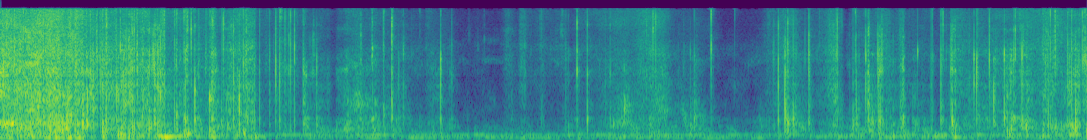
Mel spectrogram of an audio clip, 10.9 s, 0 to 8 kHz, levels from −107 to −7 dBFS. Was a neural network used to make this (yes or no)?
yes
